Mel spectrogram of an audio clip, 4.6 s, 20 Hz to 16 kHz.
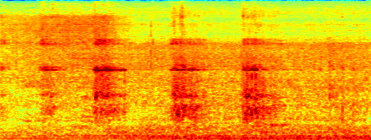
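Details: The removed water pump from a 2005 Chevrolet Colorado 3.5L with a growling-noise complaint: hand-turning it gives a dry, gritty rasp about once a second over the idling engine. The pump bearing is worn.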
